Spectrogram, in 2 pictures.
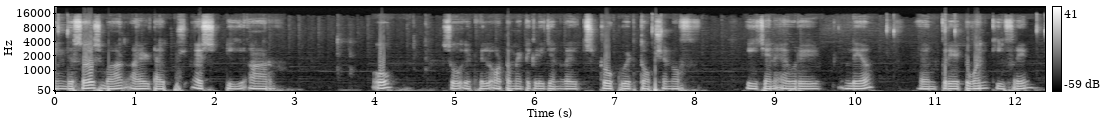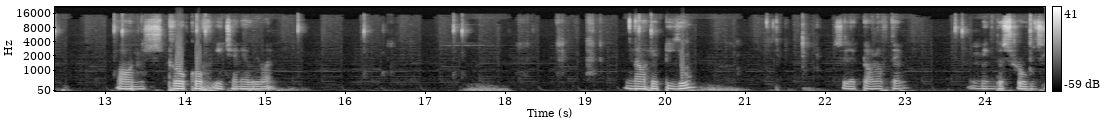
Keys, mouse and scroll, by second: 0.8 s, 3.0-5.1 typing, 7.3 click, 10.3 click, 11.4-12.2 scroll down 1, 12.2 click, 13.3 scroll down 1, 14.0 click, 14.3 scroll down 1, 15.3 click, 16.4-17.2 scroll down 1, 17.2 click, 18.0 scroll up 1, 19.6 click, 20.0 u, 21.6 ctrl+a, 23.5 click.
